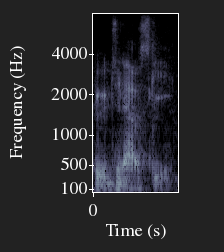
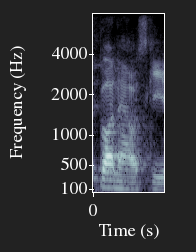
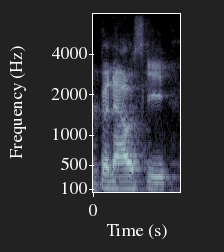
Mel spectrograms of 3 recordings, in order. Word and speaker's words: Bujnowski: So yeah, the nickname Buj comes from everybody mispronouncing it Bujnowski. So it is Bunowski or Banowski, however, whatever is like simpler for people to say. Just no J in there.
